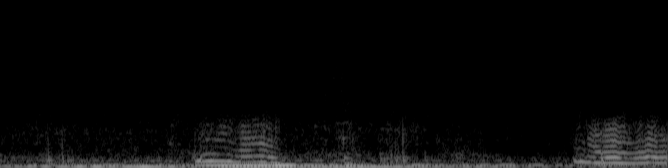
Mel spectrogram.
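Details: Shorkie dog snoring: low rumbling breaths with wavering, whistle-like nasal tones rising and falling on two breaths about three seconds apart.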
